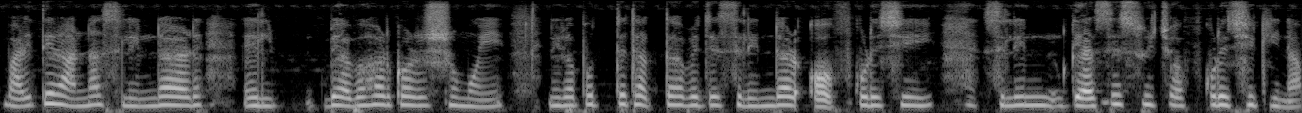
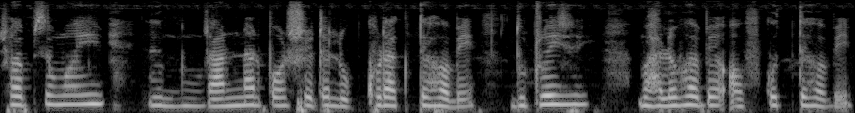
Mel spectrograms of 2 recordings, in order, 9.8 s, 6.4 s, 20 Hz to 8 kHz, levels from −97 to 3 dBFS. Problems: none marked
